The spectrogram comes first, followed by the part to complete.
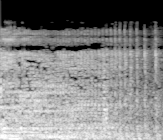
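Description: Quiet background hiss with no distinct events, fading slightly.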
